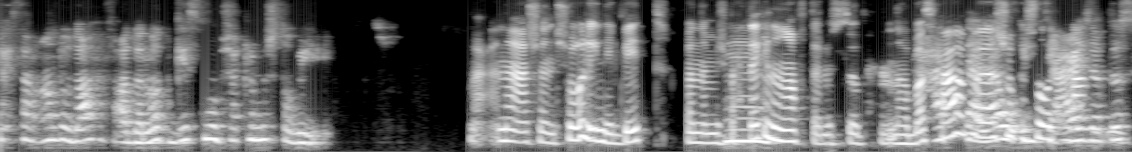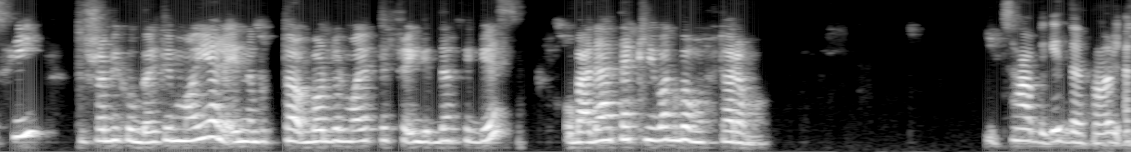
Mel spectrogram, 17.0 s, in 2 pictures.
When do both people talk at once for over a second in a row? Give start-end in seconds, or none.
6.8-8.5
